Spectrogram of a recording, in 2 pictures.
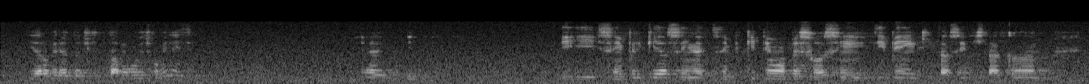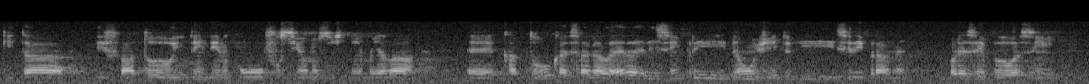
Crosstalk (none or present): none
